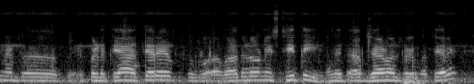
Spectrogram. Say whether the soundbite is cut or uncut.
uncut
